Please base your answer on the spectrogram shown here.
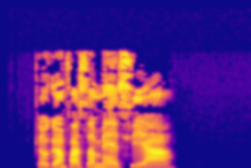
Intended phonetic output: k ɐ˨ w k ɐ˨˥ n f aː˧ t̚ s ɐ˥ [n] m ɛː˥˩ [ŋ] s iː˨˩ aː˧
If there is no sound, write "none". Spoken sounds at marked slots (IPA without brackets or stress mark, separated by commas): ŋ, none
